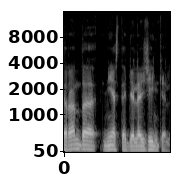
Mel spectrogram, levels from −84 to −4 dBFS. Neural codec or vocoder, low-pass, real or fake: none; 14.4 kHz; real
